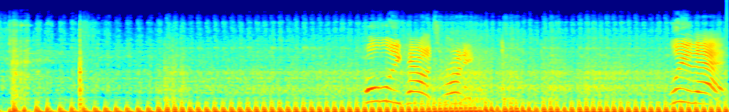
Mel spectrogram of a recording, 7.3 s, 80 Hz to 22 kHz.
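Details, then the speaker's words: Honda 4x4 Rancher revived after sitting six years in North Dakota, idling in freezing cold right after first starting, with the idle raised slightly and a little smoke: an even, regular putt-putt idle that quickens a little and stays smooth and healthy. "that is insane sounds so [Music] healthy i t the idle up a little bit it is literally sitting here idling right now guys and again it is insanely cold out right now"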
